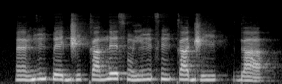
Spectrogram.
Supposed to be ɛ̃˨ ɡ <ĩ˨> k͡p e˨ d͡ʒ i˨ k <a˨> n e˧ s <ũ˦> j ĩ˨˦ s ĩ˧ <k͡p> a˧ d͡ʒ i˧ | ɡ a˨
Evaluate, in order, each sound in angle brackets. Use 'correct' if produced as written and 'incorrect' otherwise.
incorrect: ĩ˧, correct, incorrect: ũ˨, incorrect: k

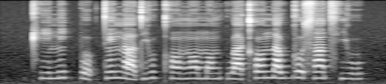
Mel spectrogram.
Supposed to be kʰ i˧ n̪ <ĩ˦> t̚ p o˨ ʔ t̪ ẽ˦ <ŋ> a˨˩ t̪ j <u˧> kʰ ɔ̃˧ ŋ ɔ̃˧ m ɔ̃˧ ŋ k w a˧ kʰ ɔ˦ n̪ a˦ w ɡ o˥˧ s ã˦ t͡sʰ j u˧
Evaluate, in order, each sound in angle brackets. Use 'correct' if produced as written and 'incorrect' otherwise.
correct, correct, incorrect: u˥˧

